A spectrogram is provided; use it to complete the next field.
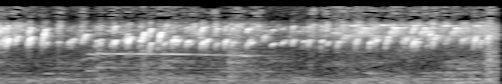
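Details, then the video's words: European goldfinch singing together with a hybrid finch, a recording meant to provoke other birds; dense, rapid twittering and tinkling notes run throughout, with a thin steady whistle-like tone sliding slightly downward in the middle. "Goldfinch And The Hybrid To Hear And irritate The Birds"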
